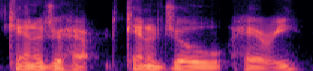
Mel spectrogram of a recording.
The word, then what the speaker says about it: Canajoharie: I feel like it'd be better if it sounded like English Canajoharie with a long A instead of a E. – Maybe it is. Oh, no, it definitely is hair. – It's hair. It's they emphasize hair. The hair.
